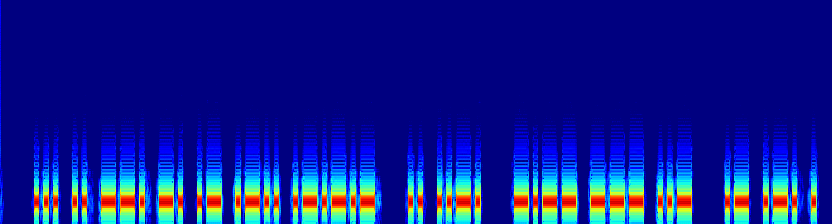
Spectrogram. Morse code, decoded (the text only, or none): SIGNAL. IF YOU ARE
